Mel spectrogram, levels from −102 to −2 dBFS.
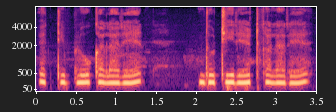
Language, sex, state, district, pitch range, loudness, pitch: Bengali, female, Assam, Hailakandi, 210-225 Hz, -17 LUFS, 220 Hz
